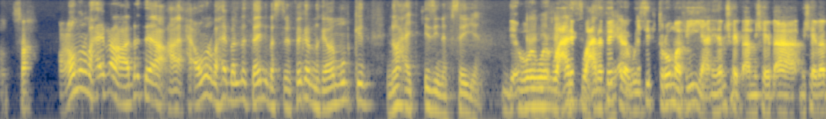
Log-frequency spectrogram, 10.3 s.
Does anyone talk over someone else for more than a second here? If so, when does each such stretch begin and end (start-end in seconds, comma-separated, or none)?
6.6-7.9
